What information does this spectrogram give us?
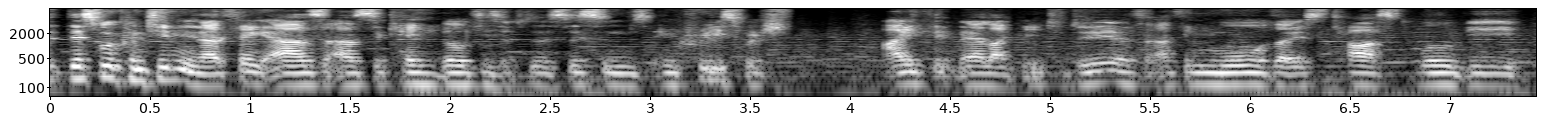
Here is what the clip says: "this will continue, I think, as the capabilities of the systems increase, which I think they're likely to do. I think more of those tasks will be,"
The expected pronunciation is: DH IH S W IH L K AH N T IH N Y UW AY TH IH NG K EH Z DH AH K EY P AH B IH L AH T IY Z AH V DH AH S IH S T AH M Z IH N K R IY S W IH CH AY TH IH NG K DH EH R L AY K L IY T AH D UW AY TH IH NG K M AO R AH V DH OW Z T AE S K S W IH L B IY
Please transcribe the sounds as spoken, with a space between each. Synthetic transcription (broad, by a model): DH IH S W IH L K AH N T IH N Y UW AY TH IH NG K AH Z DH AH K EY P AH B IH L AH T IY Z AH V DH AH S IH S T AH M Z IH N K R IY S W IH CH AY TH IH NG K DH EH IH L AY K L IY T AH D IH AY TH IH NG K M AO R AH V DH OW Z T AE S K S W IH L B IY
